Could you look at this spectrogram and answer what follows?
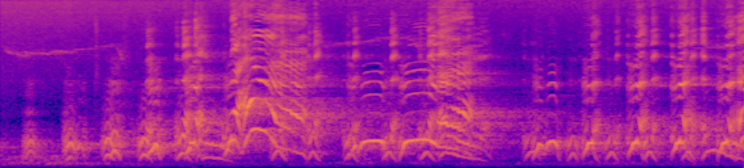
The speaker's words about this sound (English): And then, suddenly, that is a female barred owl. She's calling out to other owls, saying something like, "Hey, buddy, where are you? I'm over here."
